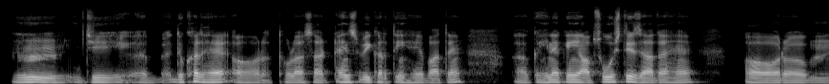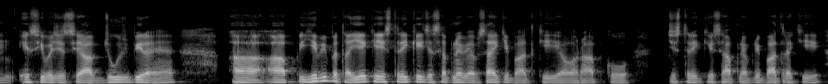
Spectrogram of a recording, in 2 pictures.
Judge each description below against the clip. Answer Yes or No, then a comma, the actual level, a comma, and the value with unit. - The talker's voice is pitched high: No, low, 105 Hz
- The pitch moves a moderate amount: No, narrow, 2.2 semitones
